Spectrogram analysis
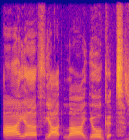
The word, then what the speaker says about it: Eyjafjallajökull: Eyjafjallajökull. Just think of, "Hey, you forgot your yogurt."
